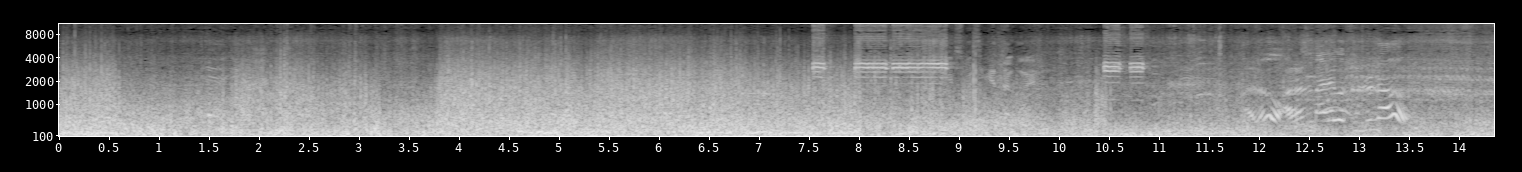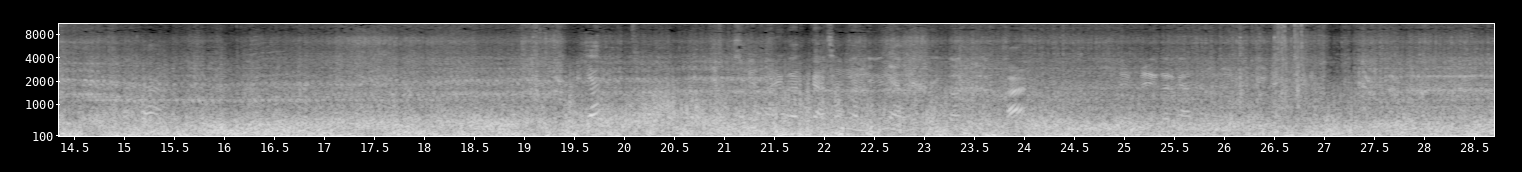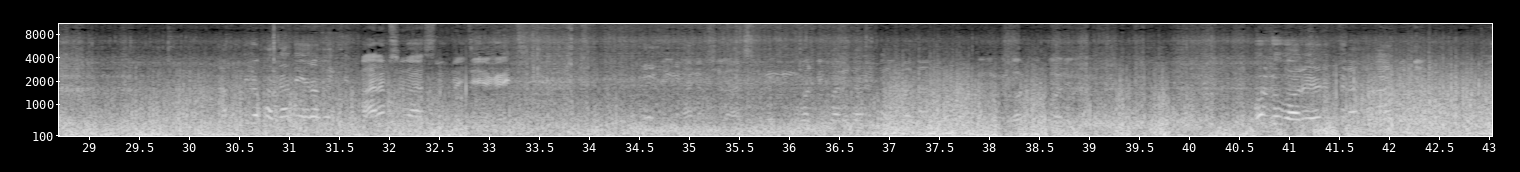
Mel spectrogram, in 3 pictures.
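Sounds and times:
motorcycle running: 0.0 - 43.0
tyres on road: 0.0 - 43.0
wind buffeting microphone: 0.0 - 43.0.

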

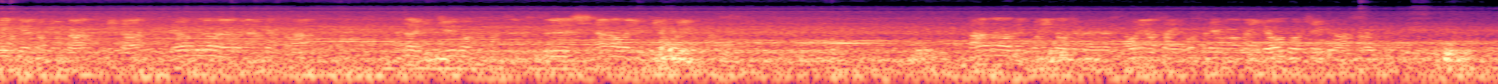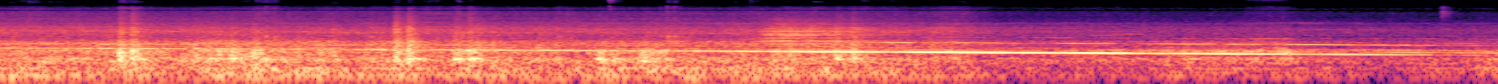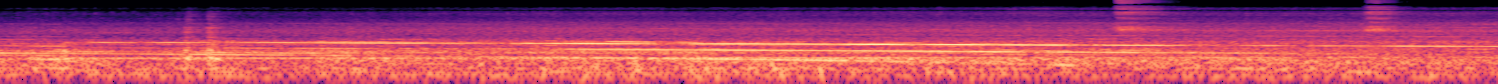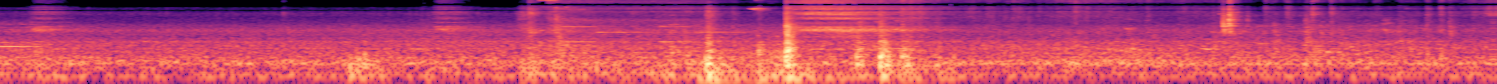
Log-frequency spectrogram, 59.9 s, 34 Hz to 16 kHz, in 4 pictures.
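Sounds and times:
train running rumble: 0.0 - 24.4, 45.3 - 59.9.

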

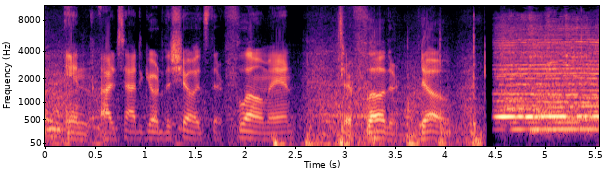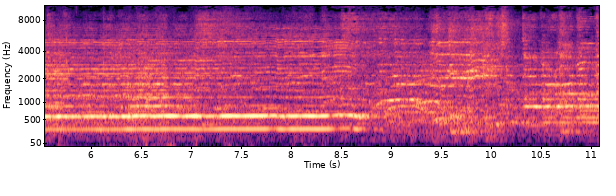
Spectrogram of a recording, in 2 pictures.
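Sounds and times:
long steady held note: 4.5 - 8.8.

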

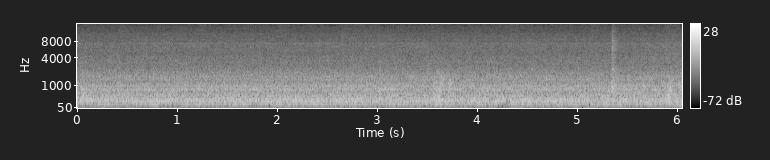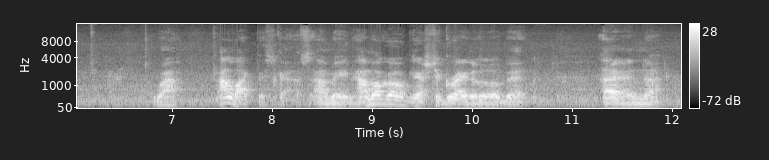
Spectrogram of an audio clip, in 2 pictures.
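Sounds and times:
low electrical hum with hiss: 0.0 - 12.0.

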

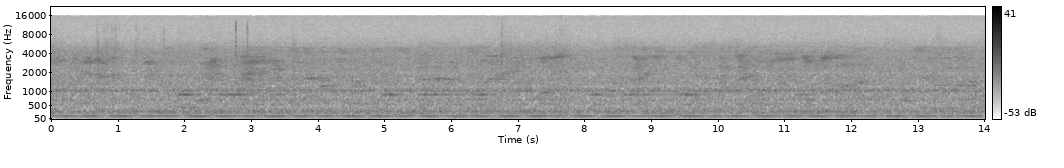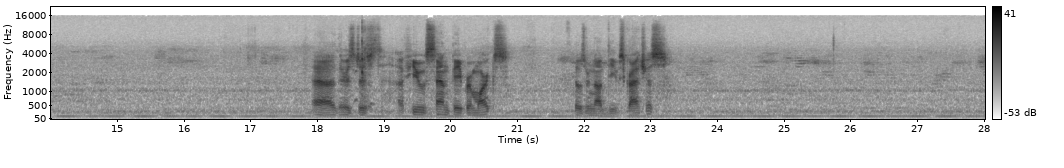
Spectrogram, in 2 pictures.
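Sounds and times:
low mechanical hum: 0.0 - 28.0.

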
